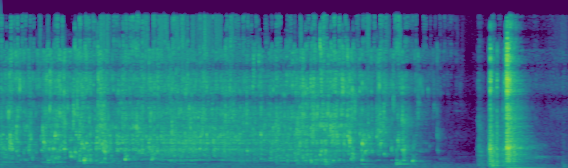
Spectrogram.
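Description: Hot water runs steadily from a tap into a bowl with salt and sugar for several seconds at moderate volume, then stops, followed by a short clatter near the end.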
